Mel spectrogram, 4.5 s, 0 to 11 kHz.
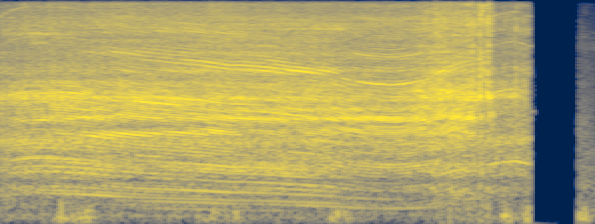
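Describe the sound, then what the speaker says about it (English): An 18-volt grinder cuts through a steel T-post with a harsh, loud, continuous scream that climbs slightly in pitch before stopping abruptly, followed by silence. "we're going to use this grinder"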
